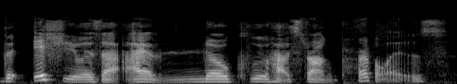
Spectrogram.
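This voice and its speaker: A man's voice: medium pitch, slow, fairly bright tone, low-quality recording. A man giving playful, mock-dramatic commentary over his own strategy game as a streamer. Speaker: gaming streamer. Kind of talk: gameplay commentary.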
